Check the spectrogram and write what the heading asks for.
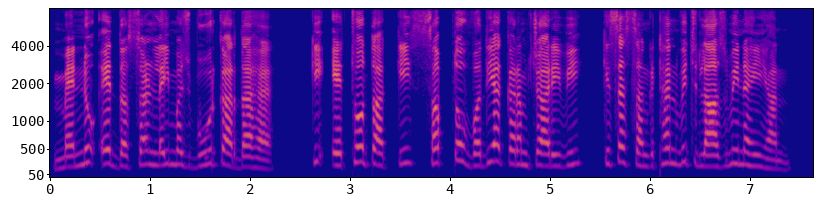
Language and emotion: Punjabi, disgusted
